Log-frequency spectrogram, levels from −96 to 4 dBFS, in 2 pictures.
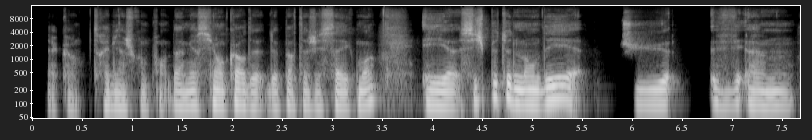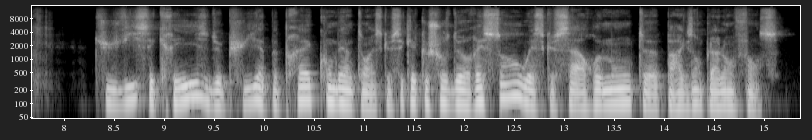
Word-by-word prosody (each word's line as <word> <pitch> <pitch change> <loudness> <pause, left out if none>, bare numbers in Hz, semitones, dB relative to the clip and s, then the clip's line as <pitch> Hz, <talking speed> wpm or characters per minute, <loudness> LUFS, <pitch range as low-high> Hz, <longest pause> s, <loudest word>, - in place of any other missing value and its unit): D'accord, - - -13
très 90 - -6
bien, 85 -1 -3
je 85 - -5
comprends. 85 -2 -11
Ben 95 -1 -2
merci 95 +3 -1
encore 95 0 +1
de 90 -2 -3
de 90 0 -3
partager 90 -1 -5
ça 90 +2 -2
avec 90 +1 -4
moi 105 +6 0 0.5
et 95 -1 +3
heu, 95 -2 0
si 115 - +1
je 120 - +2
peux 145 - -1
te - - +3
demander, 110 +5 +4 0.4
tu 105 0 -1 0.4
vé 105 -1 -5
hem, 95 -2 -2 0.7
tu 110 - -5
vis 110 +5 -1
ces 125 -5 0
crises 125 +3 +2
depuis 100 +5 -1
à - - -1
peu 100 - -6
près 120 +5 +1
combien 110 -4 +3
de - - -3
temps? 90 -3 0
Est-ce 80 0 -5
que 95 - -5
c'est 85 - -1
quelque 110 -1 -1
chose 110 -1 +2
de 105 +1 +5
récent 115 +8 +3
ou 115 - +3
est-ce 95 - -1
que 95 - -5
ça 90 +2 +2
remonte, 100 -1 +2
par 85 +2 -3
exemple, 95 +2 -1
à 90 - +2
l'enfance? 90 -5 -3
100 Hz, 200 wpm, -22 LUFS, 90-110 Hz, 0.7 s, de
